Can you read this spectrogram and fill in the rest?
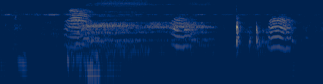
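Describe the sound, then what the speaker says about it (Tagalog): A cat meows repeatedly in a rural provincial home in Isabela, Philippines: three drawn-out, wavering cries with short pauses between them, close to the microphone, plus a couple of brief clicks and faint background noise. "Miyaw na miyaw habang nagbablog ako."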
